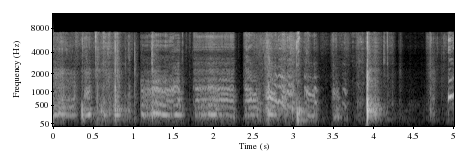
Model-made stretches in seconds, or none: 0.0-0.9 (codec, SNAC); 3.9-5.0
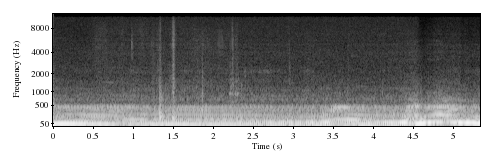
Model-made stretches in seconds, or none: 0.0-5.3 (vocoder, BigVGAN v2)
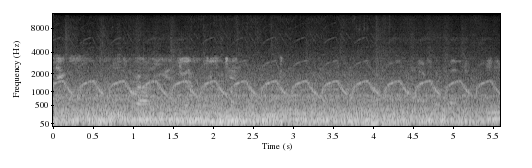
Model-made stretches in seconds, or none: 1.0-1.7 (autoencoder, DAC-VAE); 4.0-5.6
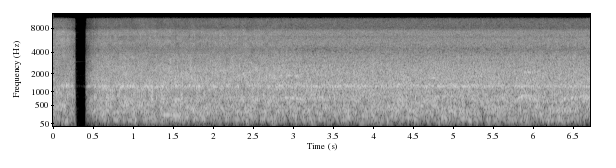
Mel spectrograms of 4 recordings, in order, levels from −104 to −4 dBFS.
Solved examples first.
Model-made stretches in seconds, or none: 0.0-2.8 (codec, HILCodec)

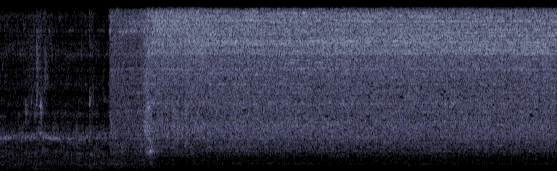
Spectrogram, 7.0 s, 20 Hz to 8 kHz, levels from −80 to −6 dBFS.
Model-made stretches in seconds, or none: 0.0-2.6 (vocoder, HiFi-GAN)

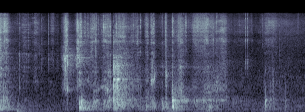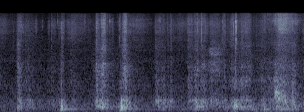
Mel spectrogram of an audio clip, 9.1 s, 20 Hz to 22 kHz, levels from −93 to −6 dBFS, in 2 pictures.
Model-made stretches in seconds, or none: 2.3-3.2 (codec, SNAC)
